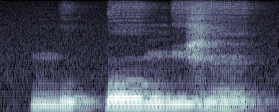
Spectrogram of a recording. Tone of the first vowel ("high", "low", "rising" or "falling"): low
